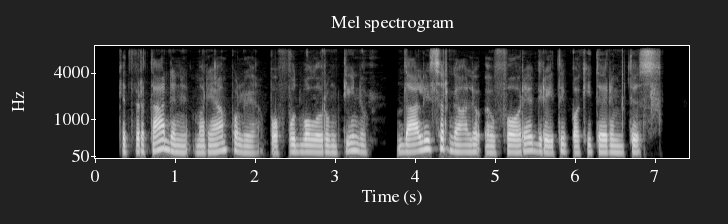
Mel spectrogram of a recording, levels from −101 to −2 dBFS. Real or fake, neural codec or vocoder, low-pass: real; none; 7.2 kHz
